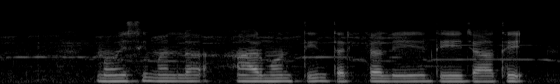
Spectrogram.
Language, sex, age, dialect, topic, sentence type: Chhattisgarhi, male, 18-24, Western/Budati/Khatahi, agriculture, statement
